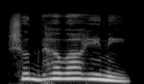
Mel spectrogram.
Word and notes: ಶುದ್ಧವಾಹಿನಿ: kannada

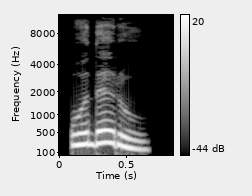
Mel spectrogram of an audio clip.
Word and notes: ಒತ್ತೇರು: ottēru

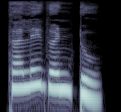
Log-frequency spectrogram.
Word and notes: ತಲೆಗಂಟು: tale gaṇṭu

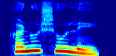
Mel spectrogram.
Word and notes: ಕಣುಶೂಲೆ: kaṇuśule

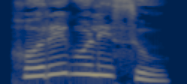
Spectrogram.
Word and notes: ಹೊರೆಗೊಳಿಸು: kannada

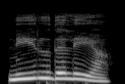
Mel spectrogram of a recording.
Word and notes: ನೀರುದಲೆಯ: nīrudaleya; Kannada

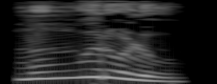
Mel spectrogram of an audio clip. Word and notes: ಮುಂಗೊರಲ್: mungoral

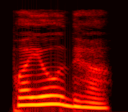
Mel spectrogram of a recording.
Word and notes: ಪಾಯ್ತ: pāyta

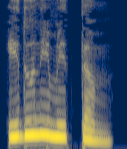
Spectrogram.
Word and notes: ಇದುನಿಮಿತ್ತಂ: Kannada

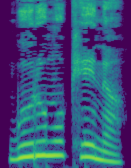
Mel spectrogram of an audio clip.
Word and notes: ಘರ್ಮಕಣ: gharma kaṇa; Kannada

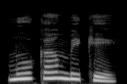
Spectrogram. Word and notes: ಮೂಕಾಂಬಿಕೆ: mūkāmbike

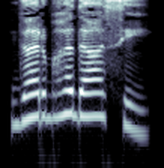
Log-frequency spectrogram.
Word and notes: ಗರ್ಭದಾಸಿ: garbha dāsi

